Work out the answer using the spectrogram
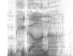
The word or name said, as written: भिगौना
